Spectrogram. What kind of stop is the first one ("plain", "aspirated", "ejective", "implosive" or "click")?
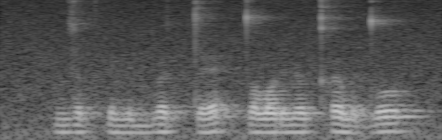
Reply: aspirated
